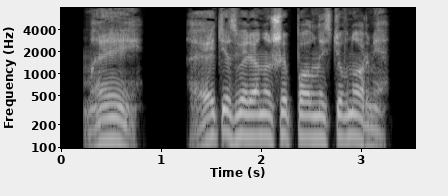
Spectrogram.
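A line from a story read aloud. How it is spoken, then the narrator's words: Smirking hunter. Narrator (Russian): хмыкнул охотник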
